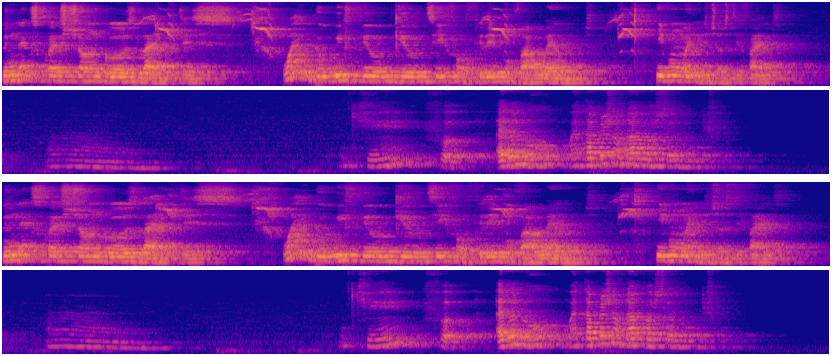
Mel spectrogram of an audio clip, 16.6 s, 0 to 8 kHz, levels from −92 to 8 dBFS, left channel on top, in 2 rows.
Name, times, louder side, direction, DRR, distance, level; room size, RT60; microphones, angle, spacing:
voice 1, 0.0-5.8 6.5-7.7, left 1 dB, 45° left, 1 dB, 1.1 m, -27 dB
sound 1, 1.3-1.7 2.3-2.7 4.8-5.1 6.1-6.3, left 7 dB, 70° left, 0.7 m, -35 dB
voice 2, 8.7-9.7 11.7-12.3 12.7-12.8 13.2-15.4, right 1 dB, 85° right, 1 dB, 1.4 m, -34 dB
8.3 x 7.3 x 2.4 m, 1.2 s
head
